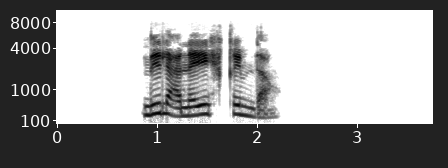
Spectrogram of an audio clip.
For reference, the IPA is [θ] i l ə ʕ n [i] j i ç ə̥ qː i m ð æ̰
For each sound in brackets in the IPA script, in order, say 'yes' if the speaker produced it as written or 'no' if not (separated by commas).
no, no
